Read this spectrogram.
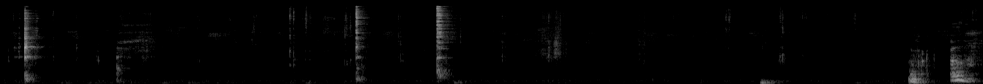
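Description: A woman chews food with wet, smacking sounds.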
